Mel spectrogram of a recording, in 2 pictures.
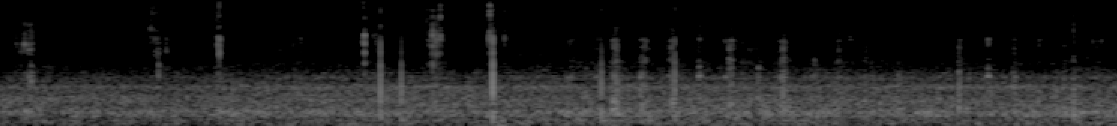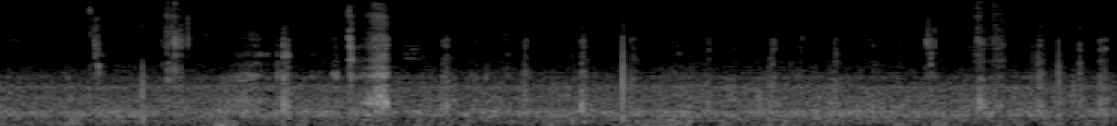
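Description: Close-miked chewing and crunching of crisp lettuce: scattered crunchy bites and wet mouth clicks, the loudest about ten seconds in.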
